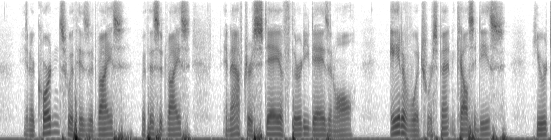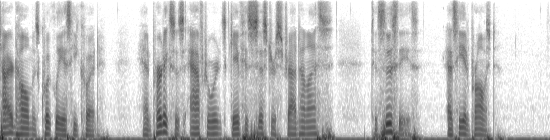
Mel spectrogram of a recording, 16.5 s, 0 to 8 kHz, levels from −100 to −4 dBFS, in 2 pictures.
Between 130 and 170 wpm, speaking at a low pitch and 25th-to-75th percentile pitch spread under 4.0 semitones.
Yes: average, 155 wpm; low, 120 Hz; average, 3.2 semitones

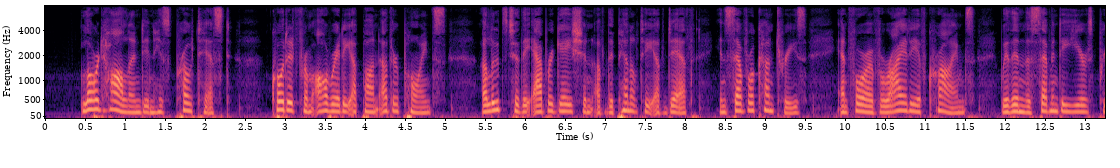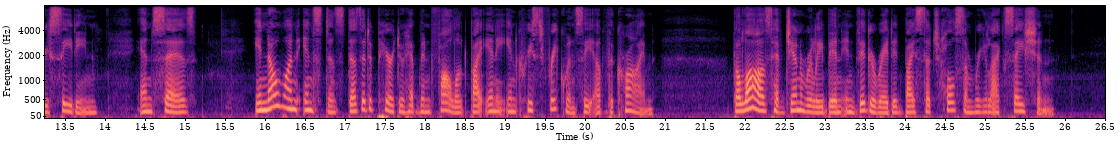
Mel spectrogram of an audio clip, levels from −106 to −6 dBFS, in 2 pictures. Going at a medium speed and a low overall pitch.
No: average, 155 wpm; medium, 175 Hz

